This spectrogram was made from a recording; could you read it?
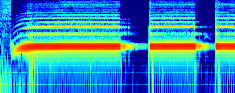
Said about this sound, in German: Es gibt also einmal Orgelpfeifen, die funktionieren im Prinzip wie eine Blockflöte. Da ist also ein Labium, also eine Schneide, auf die ein scharfer Windstrahl gerichtet ist. Und das klingt dann eben wie eine Blockflöte, zum Beispiel so.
